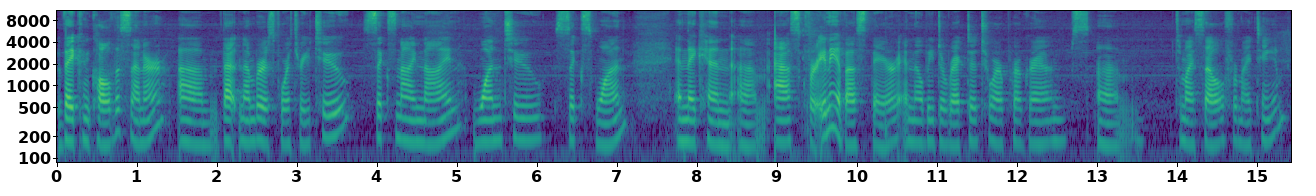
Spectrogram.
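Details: Adult woman speaking; Normal speech.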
